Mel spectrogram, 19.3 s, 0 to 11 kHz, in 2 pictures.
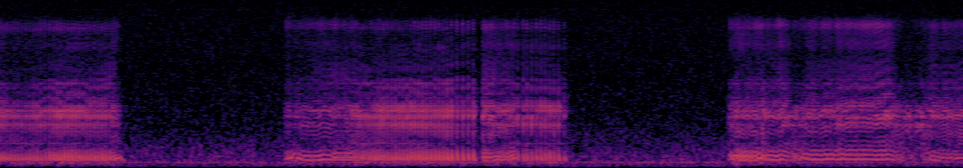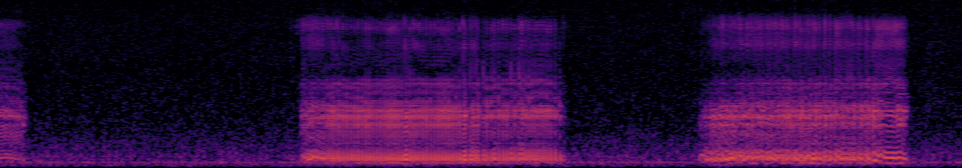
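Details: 8 lb Chihuahua-Pug mix dog: loud, rough, fluttering snores lasting one to three seconds each with quiet pauses, five in about nineteen seconds; snoring.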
